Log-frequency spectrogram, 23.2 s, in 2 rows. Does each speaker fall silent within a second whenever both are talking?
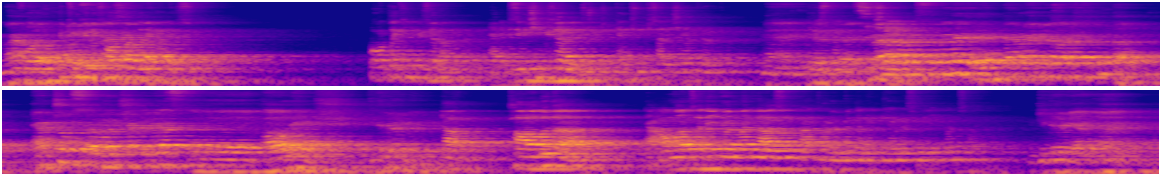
No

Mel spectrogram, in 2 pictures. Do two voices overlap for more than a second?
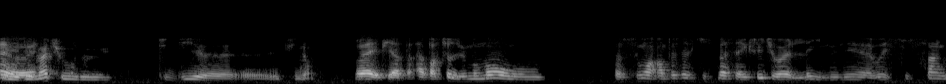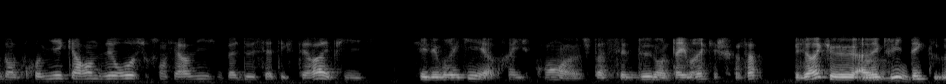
No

